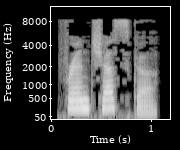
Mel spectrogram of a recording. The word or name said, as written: francesca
